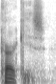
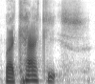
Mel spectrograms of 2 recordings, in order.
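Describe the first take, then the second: First: It is said in a general American accent. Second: It is said in a Boston accent.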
